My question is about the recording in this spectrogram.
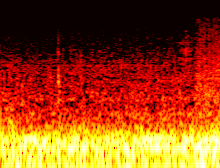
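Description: A steady low rumble of background noise, with no speech.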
